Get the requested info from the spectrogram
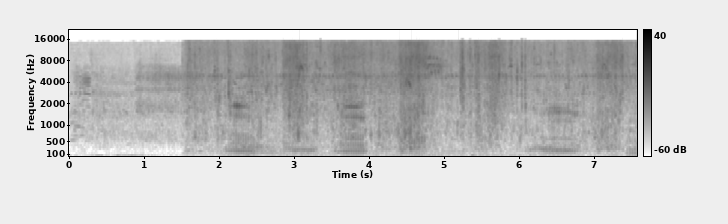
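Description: American bison grunting and bellowing: a series of short, low calls starting about two seconds in, several of them roughly a second apart, with a gap before a last call near the end.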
